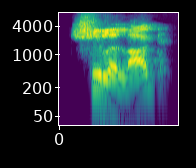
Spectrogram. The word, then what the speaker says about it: Shillelagh: The family prefix of your cattle is Shilelag. Where did that name come from? Um, Shalala is the name of it, Shilela. like the Oh, song Layla.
